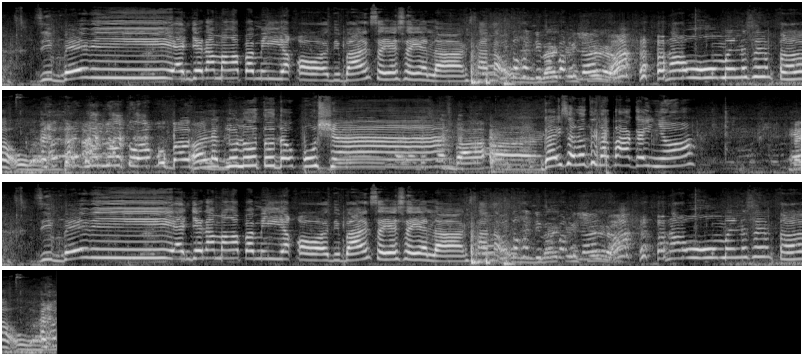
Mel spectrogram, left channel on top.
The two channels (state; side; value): drops out; right; at 8.6 s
